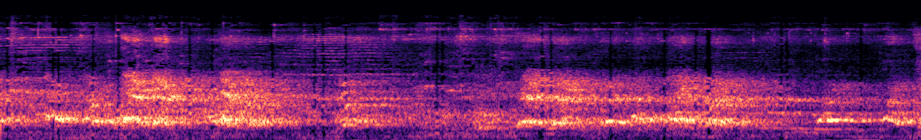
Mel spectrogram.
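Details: A stampede of playful Welsh Corgi puppies playing with a ball yap in a busy chorus of high, sharp barks and yips.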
